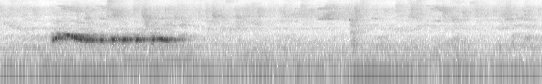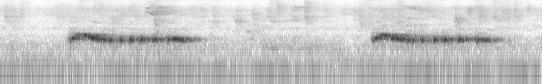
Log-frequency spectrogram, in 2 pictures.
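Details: Bangkok-type zebra dove (perkutut) singing: three bubbly, rolling coo phrases, each about a second long with a trilled, slightly falling ending, separated by pauses of three to four seconds; low hum in background.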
